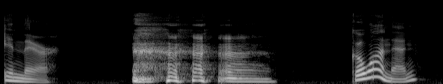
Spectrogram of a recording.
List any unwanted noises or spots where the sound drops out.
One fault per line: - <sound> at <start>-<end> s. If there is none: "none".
- laugh at 1.3-2.8 s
